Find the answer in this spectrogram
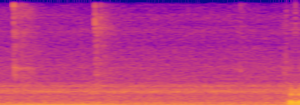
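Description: A low steady hum with a couple of faint clicks: room tone.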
